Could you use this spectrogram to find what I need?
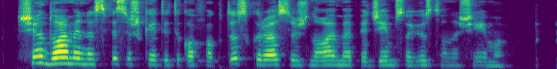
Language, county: Lithuanian, Vilnius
